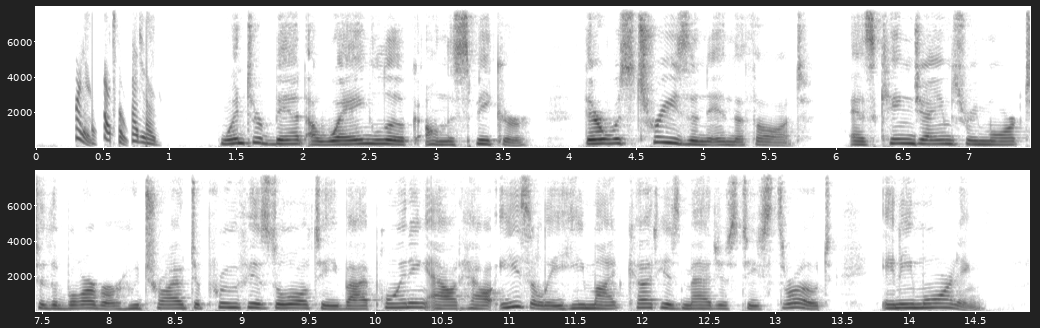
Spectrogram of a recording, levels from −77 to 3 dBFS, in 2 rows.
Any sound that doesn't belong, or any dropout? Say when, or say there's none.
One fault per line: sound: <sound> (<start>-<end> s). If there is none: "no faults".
sound: chirp (0.3-1.0 s)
